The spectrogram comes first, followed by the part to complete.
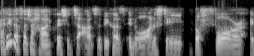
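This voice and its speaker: Recorded dry and close with no echo, a man with a New Zealand accent speaks at a fairly quick pace. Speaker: user experience designer. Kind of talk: interview. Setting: podcast.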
